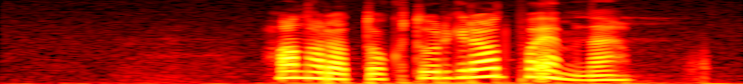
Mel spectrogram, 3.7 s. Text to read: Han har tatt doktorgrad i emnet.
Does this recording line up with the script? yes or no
no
